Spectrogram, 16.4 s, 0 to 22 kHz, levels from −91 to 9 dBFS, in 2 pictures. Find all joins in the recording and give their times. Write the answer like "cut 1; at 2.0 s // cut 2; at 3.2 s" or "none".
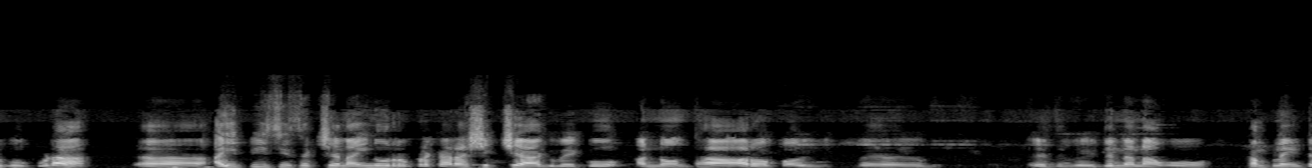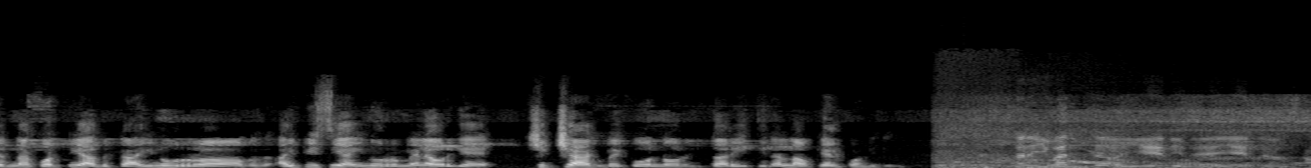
cut 1; at 14.2 s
